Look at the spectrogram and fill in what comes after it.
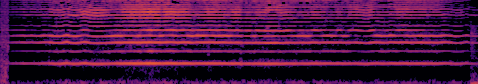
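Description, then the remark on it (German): A mosquito whines steadily for a few seconds, a thin high-pitched buzz that swells slightly and fades again, with no voices present. “Immer wenn es warm ist, kommen die Mücken in Scharen.”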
